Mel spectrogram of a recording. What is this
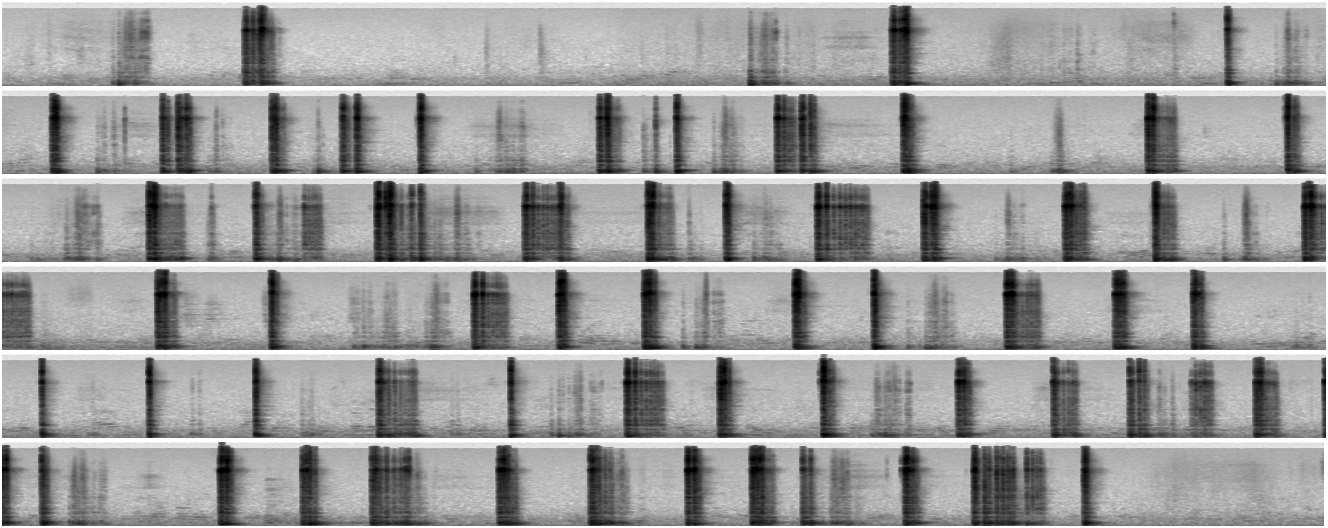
Placing plastic poker chips onto a wooden table.
poker-chips, poker, gambling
